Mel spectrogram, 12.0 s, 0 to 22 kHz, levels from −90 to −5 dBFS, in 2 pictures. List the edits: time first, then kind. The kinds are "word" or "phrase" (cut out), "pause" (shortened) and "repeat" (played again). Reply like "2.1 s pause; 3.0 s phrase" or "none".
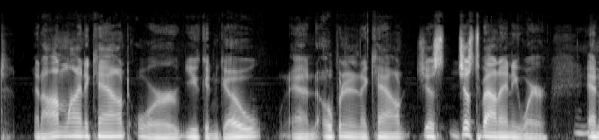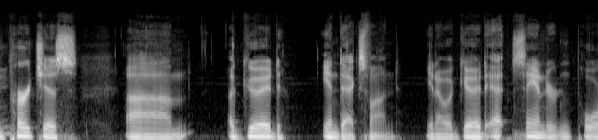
none

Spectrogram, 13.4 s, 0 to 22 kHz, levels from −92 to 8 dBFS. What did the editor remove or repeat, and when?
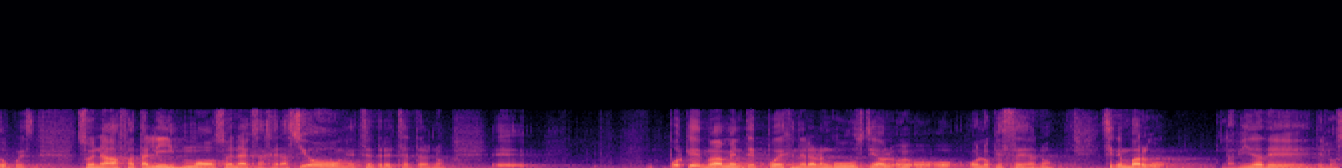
12.2 s pause

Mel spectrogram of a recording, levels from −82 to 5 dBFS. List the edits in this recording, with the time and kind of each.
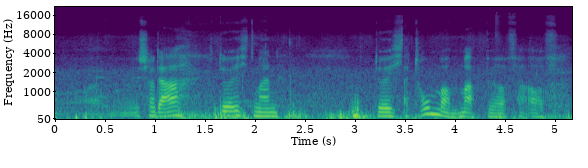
1.0 s word; 2.0 s word; 3.5 s word

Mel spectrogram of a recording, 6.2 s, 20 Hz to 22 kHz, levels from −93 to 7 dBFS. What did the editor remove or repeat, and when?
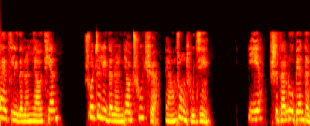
3.2 s pause

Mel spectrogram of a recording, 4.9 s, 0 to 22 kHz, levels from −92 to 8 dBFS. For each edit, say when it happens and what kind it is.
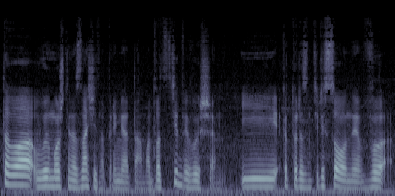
1.2 s word; 2.3 s word; 3.5 s word

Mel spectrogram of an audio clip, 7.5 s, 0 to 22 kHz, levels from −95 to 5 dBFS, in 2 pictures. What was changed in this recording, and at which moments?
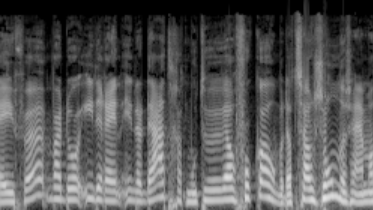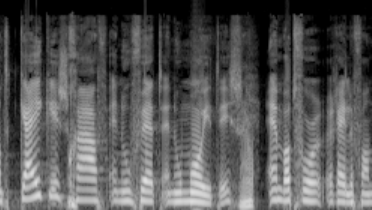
1.8 s phrase; 4.4 s word

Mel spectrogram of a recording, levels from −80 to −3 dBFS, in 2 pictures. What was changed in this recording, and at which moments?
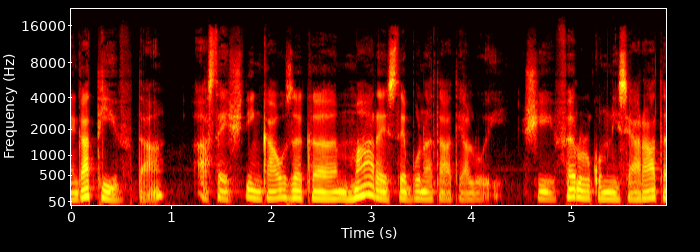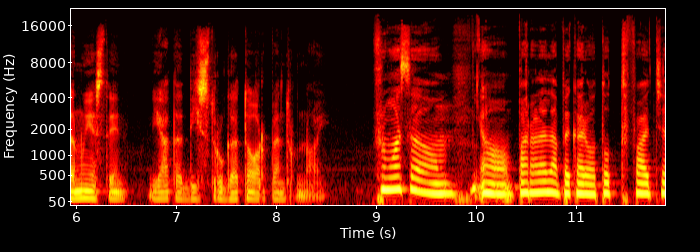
none

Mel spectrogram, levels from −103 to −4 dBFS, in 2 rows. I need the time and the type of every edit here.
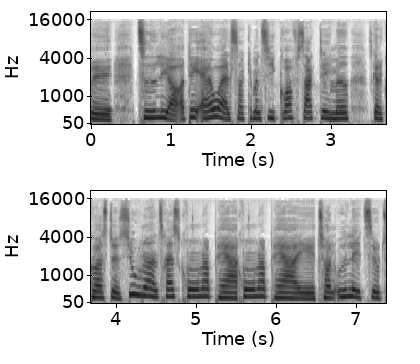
3.0 s word; 5.5 s repeat

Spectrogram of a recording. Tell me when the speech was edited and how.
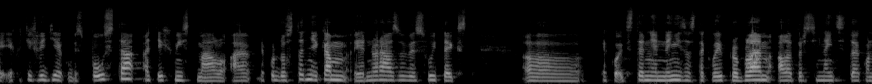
none

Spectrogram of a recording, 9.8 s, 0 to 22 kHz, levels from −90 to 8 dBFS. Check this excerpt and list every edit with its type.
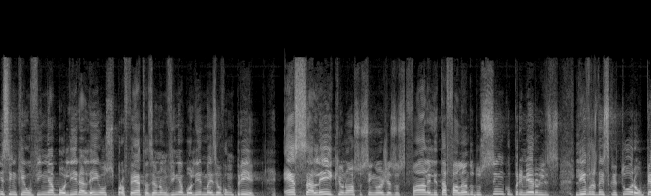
3.3 s word; 6.1 s word

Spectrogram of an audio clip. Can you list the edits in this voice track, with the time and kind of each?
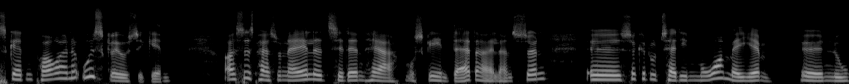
2.5 s word

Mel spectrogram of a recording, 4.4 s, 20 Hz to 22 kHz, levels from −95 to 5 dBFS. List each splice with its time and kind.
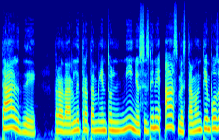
3.0 s word

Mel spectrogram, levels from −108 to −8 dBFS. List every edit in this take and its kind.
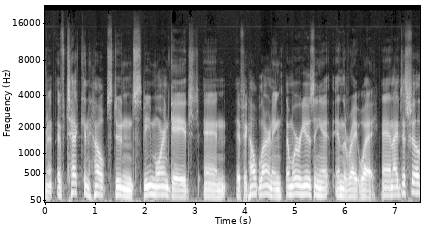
4.1 s word

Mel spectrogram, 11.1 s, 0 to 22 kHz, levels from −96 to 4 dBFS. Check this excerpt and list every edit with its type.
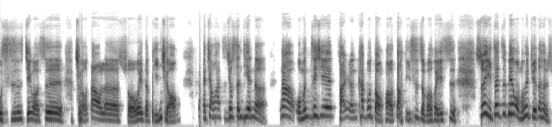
5.4 s pause

